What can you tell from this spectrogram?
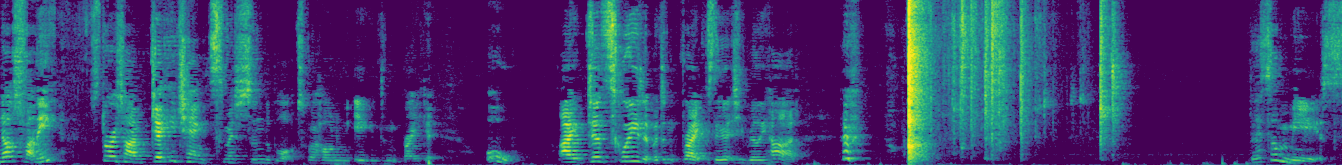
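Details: Vocal tics of Tourette syndrome in a young woman, with repeated vocal tics while she cracks and handles eggs.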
